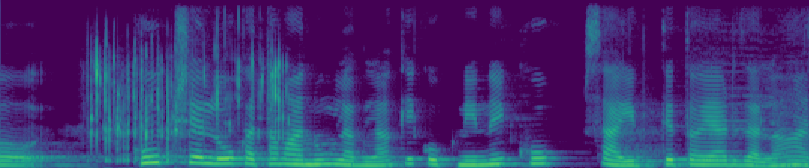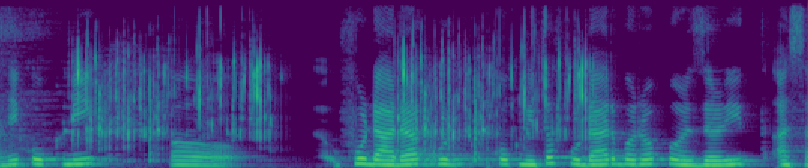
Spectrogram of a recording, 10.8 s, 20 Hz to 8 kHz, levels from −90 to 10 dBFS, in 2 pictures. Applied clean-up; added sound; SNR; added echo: classical method log-MMSE.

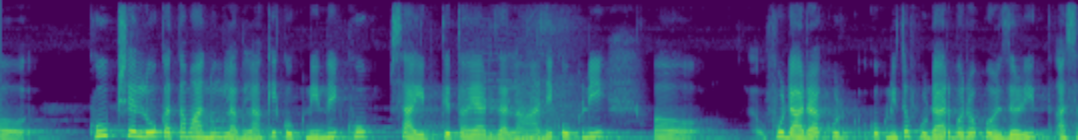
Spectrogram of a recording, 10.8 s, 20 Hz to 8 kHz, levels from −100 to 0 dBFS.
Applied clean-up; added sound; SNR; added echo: none; none; none; none.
